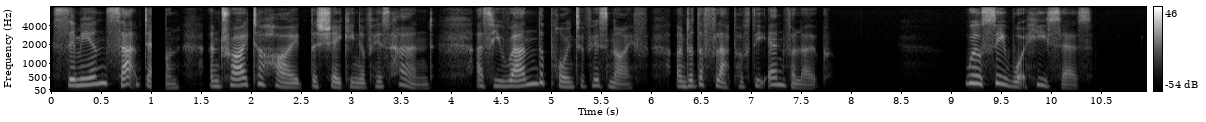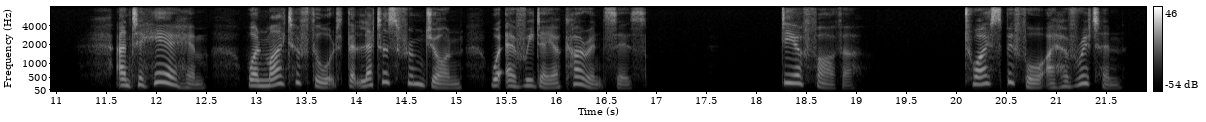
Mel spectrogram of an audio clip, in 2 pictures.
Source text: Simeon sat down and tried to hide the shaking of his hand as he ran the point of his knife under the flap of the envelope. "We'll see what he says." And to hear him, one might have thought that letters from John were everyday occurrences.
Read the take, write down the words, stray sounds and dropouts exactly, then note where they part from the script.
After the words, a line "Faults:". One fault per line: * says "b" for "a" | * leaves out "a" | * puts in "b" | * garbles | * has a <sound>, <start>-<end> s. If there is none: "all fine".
Simeon sat down and tried to hide the shaking of his hand as he ran the point of his knife under the flap of the envelope. "We'll see what he says." And to hear him, one might have thought that letters from John were everyday occurrences. DEAR FATHER: Twice before I have written
Faults:
* has a dropout, 1.0-1.2 s
* puts in "DEAR FATHER Twice before I have written"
